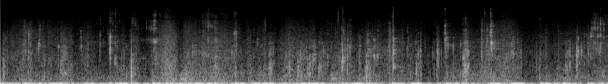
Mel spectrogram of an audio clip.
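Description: Close-miked chewing of raw seafood: a run of wet mouth clicks and smacks, several a second.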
